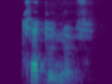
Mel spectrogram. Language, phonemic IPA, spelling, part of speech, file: French, /tʁɑ̃t.nœf/, trente-neuf, numeral, LL-Q150 (fra)-trente-neuf.wav
- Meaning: thirty-nine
